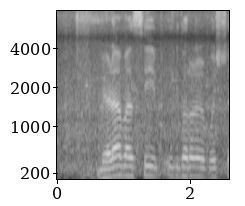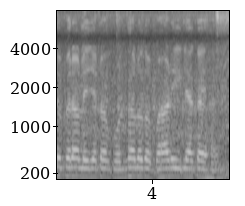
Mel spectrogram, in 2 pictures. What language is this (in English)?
Bangla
